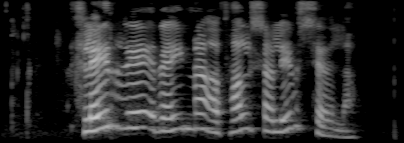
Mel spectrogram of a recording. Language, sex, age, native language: Icelandic, female, 60-69, Icelandic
